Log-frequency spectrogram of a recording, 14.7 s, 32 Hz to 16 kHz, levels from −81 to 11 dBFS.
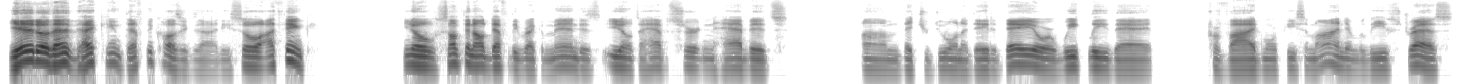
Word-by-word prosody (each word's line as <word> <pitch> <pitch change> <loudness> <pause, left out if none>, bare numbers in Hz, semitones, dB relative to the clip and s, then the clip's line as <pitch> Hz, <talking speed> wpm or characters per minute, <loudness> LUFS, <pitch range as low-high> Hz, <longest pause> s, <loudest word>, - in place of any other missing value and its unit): Yeah 155 +10 +11
no, 175 -3 +10
that 150 -1 +7
that 150 +6 +3
can 160 -1 -10
definitely 120 - -9
cause 105 -10 -7
anxiety, 95 0 -21
so, 125 +4 -3
I 125 +3 -3
think 145 0 +1 1.0
you 140 - -9
know, 130 -3 +3
something 150 +5 -3
I'll 130 0 +2
definitely 120 -1 -5
recommend 110 +3 -11
is, 105 -2 -17
you 125 -1 -5
know, 115 - -10
to 105 - -22
have 115 0 -12
certain 115 -3 -14
habits, 105 -1 -9 0.7
um, 100 -3 -16
that 100 -1 -14
you 100 - -25
do 110 +4 -14
on 105 - -12
a - - -15
day-to-day, 105 +9 -2
or 115 -4 -2
a - - -9
weekly, 120 +1 -6
that 100 -1 -10 0.6
provide 100 0 -6
more 105 0 -15
peace 110 -2 -18
of 105 - -19
mind, 135 +2 -10
and 100 -3 -16
relieve 105 +3 -13
stress, 110 -4 -4
110 Hz, 175 wpm, -22 LUFS, 105-130 Hz, 1.0 s, Yeah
